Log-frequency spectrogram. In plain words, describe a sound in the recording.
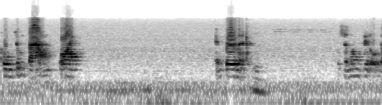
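A young man speaks in short bursts over an online call.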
